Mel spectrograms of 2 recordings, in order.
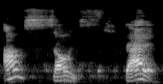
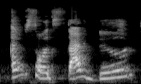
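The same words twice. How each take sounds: First: Slow, loud, drawn-out declaration of delight; exaggerated slow excitement; mock ecstasy. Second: High, loud burst of mock excitement; squeal-pitched, over-the-top delight; hammed-up ecstasy. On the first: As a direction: stretch out ECSTATIC, hammed-up. Hamming up how happy they are. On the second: Repeats the ecstatic claim, higher.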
